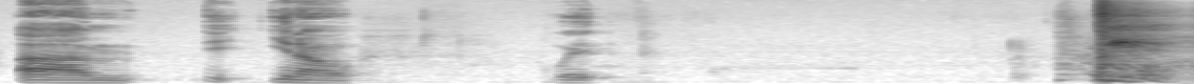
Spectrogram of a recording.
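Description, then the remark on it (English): A person builds up to a sneeze with a few strained, voiced gasps, pauses in near silence, then lets out one loud, explosive sneeze at the end. “Sneeze will not be counted against you.”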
